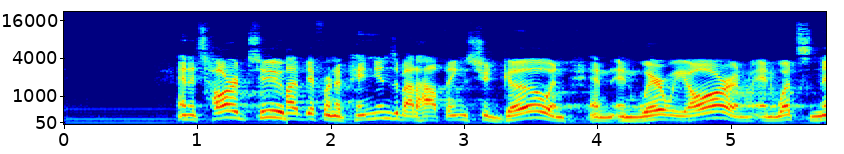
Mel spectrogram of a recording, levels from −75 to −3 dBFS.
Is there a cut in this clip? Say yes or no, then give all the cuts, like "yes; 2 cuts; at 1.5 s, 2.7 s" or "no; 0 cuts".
yes; 1 cut; at 1.7 s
